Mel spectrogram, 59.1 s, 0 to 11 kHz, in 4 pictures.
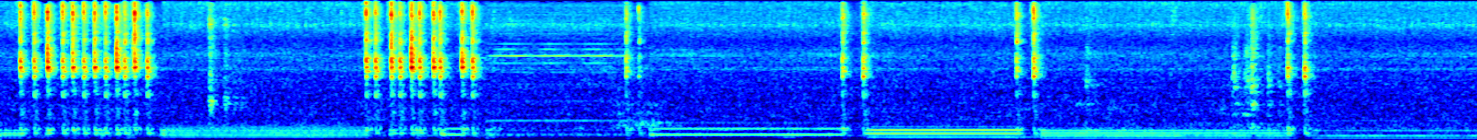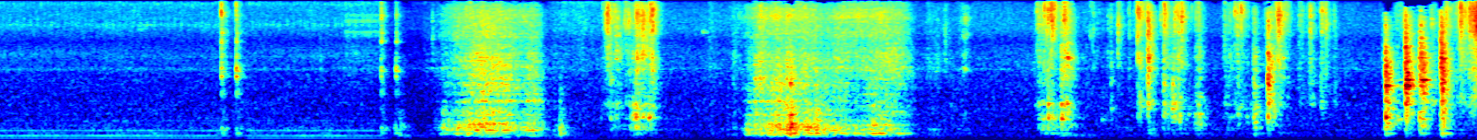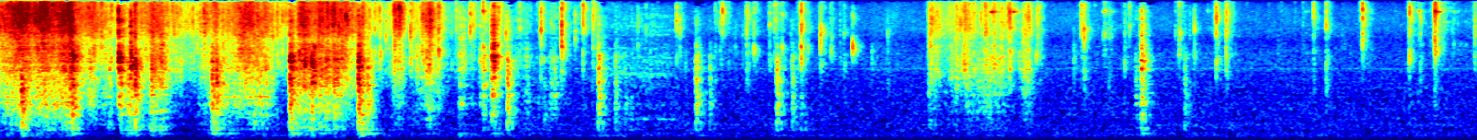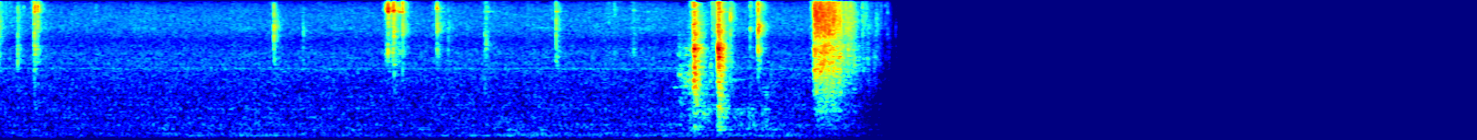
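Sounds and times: stepper motor whirring: 0.0s - 18.7s
clicks: 3.6s - 5.0s, 6.2s - 6.6s, 8.4s - 8.8s, 10.1s - 11.0s, 12.2s - 13.2s, 16.9s - 17.3s
plastic bags crinkling and rattling: 25.7s - 28.2s, 28.9s - 38.2s, 38.8s - 41.9s, 52.4s - 53.3s.

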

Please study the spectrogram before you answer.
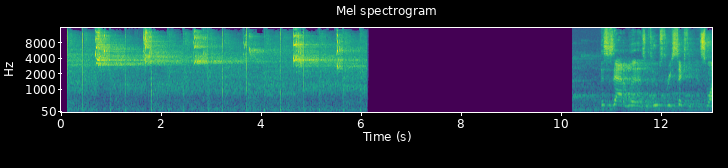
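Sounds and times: basketball bouncing on hard floor: 0.1s - 6.2s
high shoe squeal: 0.2s - 6.2s.

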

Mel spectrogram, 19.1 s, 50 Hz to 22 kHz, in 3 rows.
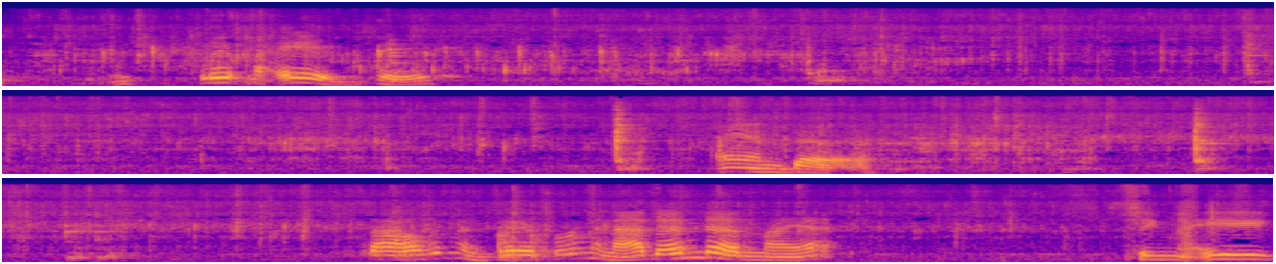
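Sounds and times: eggs sizzling in a pan: 0.0s - 19.0s
spatula scraping and tapping pan: 2.4s - 4.5s, 6.1s - 6.6s, 7.8s - 9.8s, 10.6s - 14.3s.

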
